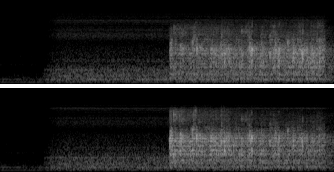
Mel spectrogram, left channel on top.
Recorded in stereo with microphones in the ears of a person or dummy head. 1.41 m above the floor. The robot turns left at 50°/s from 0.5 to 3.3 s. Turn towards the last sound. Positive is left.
turn(degrees=145)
